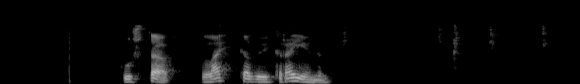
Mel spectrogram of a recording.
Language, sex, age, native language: Icelandic, male, 30-39, Icelandic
